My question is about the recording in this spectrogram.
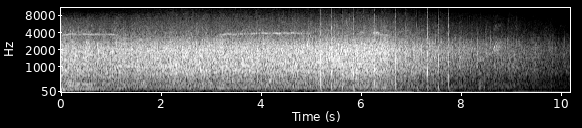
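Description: Audience applause, an even wash of many hands clapping, with a few sharp close hand claps standing out about five to eight seconds in. The applause then fades away over the last few seconds.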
